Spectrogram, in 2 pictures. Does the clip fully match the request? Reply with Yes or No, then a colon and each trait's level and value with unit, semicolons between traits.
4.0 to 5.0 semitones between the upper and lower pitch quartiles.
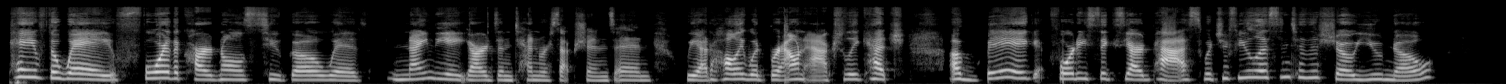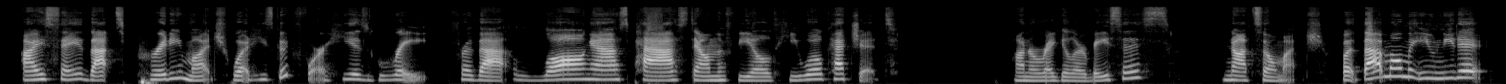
Yes: average, 4.5 semitones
